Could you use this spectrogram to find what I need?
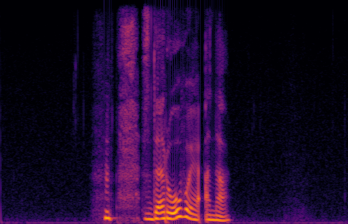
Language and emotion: Russian, positive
